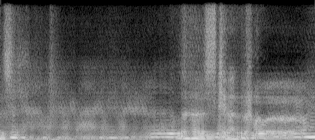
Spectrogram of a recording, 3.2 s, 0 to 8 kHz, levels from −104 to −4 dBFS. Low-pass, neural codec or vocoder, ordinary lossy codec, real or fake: none; codec, 16 kHz, 0.5 kbps, FreqCodec, smaller model; none; fake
